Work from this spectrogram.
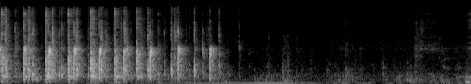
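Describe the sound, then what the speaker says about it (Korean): Worshippers at a Sunday church service clap, a quick series of sharp, fairly close claps for about two seconds that then stops, leaving a quiet room. "하나님께 영광의 박수를 올려드리겠습니다."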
